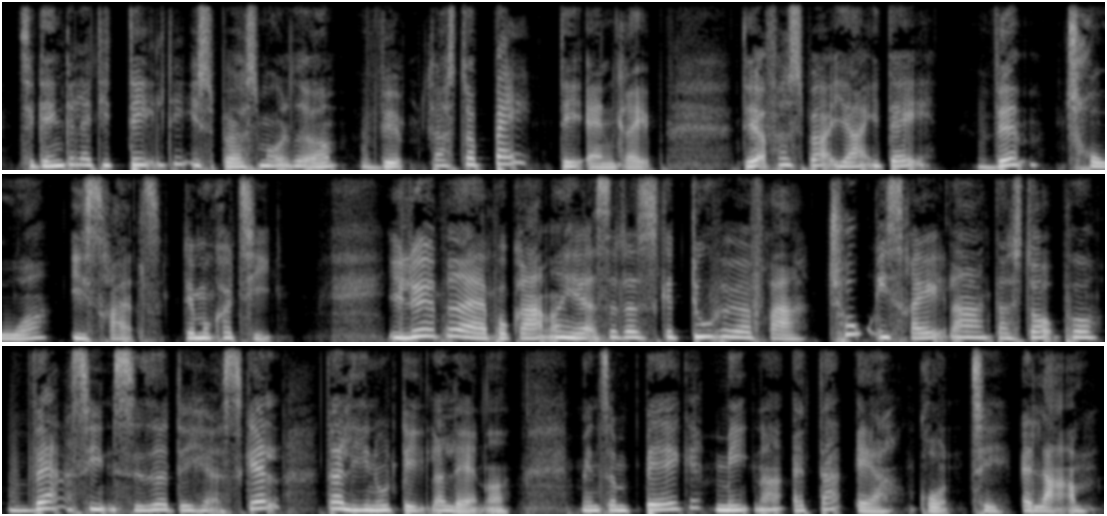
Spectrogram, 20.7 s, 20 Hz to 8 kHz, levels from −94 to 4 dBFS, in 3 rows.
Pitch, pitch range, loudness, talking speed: 240 Hz, 210-270 Hz, -21 LUFS, 175 wpm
